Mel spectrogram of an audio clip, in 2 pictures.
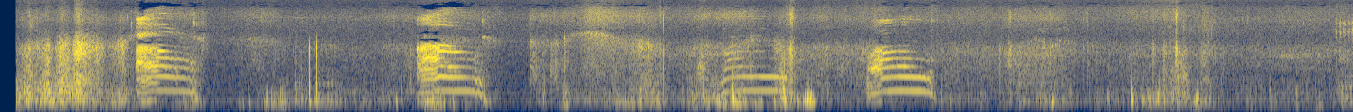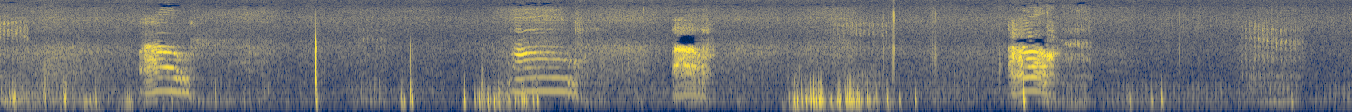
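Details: Penelope, a pet cat, whines to wake her owners in the bedroom at first sunlight in the morning; rising-falling harmonic meows repeat about every two seconds, with quieter rustling between them.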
